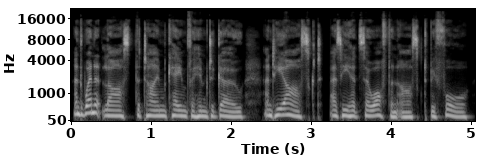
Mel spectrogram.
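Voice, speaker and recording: A woman narrating a scripted fairy tale audiobook as a measured storyteller. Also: low-pitched, mellow, dry recording, clean studio sound.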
